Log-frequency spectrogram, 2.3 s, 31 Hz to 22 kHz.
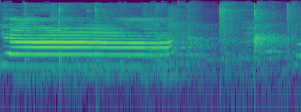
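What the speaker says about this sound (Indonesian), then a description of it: "Beri tepuk tangan untuk kelompok 3." Primary school classroom applause for a student group, a short burst of clapping from children that follows a sustained tonal note, with a voice heard and the clapping fading into scattered claps.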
